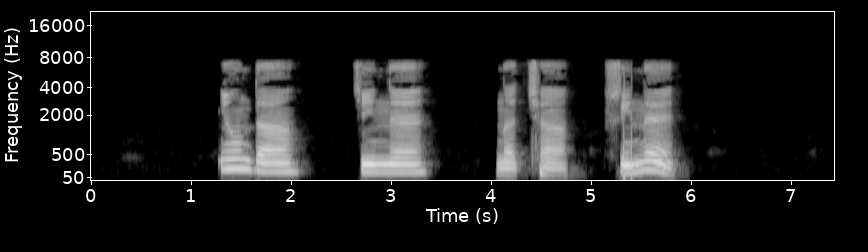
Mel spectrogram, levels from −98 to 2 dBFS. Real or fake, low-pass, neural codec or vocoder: real; 7.2 kHz; none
